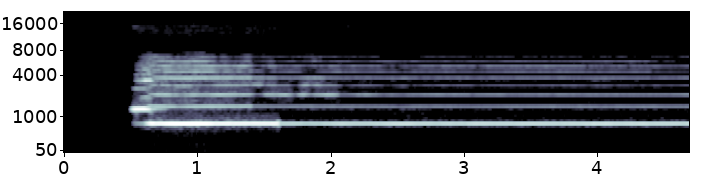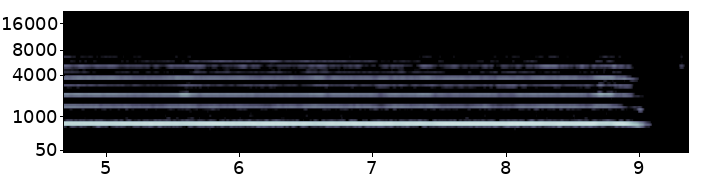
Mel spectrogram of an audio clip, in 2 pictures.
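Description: A single clear wind-instrument F sharp held steadily for several seconds, with a slightly breathy start, then cut off cleanly.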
